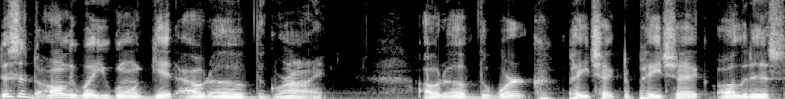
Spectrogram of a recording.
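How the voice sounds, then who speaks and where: Music plays in the background as a man talks with an American accent. His pitch is fairly high. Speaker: podcast host. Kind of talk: solo podcast monologue. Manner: casual.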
